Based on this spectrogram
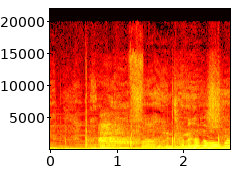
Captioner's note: sigh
